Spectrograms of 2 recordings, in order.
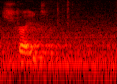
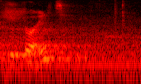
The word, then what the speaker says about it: straight: Straight. Say it. Straight. Spell it for me. S-T-R-A-I-G-H-T. Great. Now say it like you spelled it. Okay. Straight. Not straight. You're putting Okay. an H in it.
